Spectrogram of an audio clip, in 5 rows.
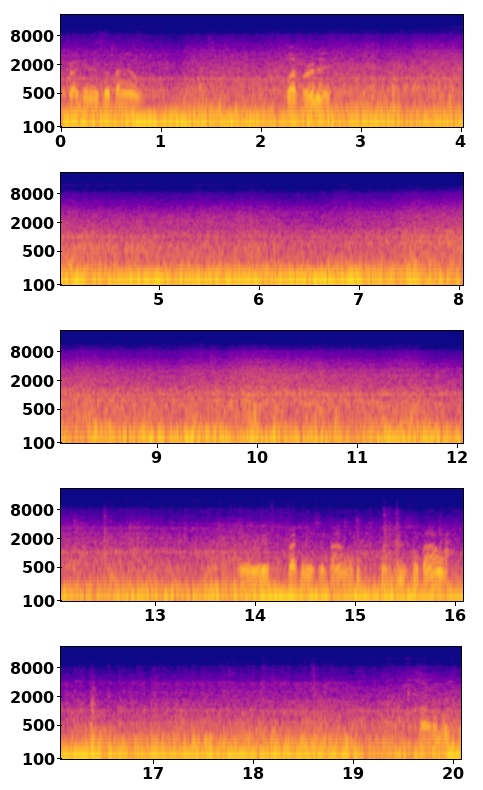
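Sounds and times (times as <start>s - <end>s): boat engine low drone: 0.0s - 20.0s
rush of churned water: 0.0s - 20.0s
wind buffeting microphone: 0.0s - 20.0s.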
